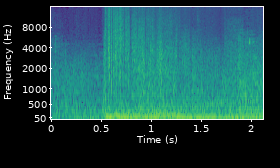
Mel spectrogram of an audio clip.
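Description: A loud, sustained explosion from the Men of War video game as a Sherman Jumbo tank's turret is destroyed, a sudden booming blast that hits after a half-second lull and rumbles on heavily.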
